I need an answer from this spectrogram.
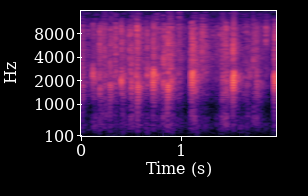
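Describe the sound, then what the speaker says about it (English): Audience applause at a groundbreaking ceremony for a recreation center, a scattered, faint round of clapping from a crowd outdoors, with individual claps standing out irregularly. "Please give yourselves a round of applause"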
